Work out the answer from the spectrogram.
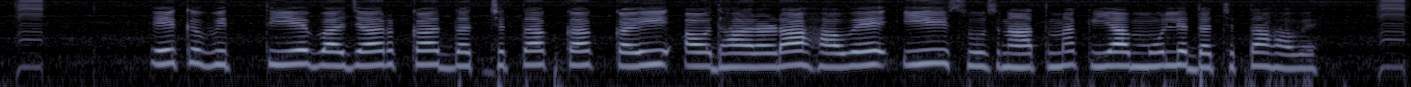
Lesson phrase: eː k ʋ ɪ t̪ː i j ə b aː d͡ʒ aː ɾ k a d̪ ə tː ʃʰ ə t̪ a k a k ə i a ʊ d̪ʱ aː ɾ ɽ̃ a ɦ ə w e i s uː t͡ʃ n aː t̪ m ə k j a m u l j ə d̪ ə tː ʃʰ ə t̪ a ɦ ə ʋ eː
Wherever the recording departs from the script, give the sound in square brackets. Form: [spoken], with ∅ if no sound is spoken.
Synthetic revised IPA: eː k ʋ ɪ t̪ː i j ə b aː d͡ʒ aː ɾ k a d̪ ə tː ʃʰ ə t̪ a k a k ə i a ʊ d̪ʱ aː ɾ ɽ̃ a ɦ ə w e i s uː t͡ʃ n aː t̪ m ə k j a m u l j ə d̪ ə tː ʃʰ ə t̪ a ɦ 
